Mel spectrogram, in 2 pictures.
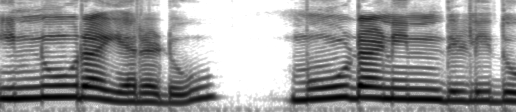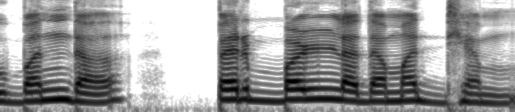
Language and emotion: Kannada, neutral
